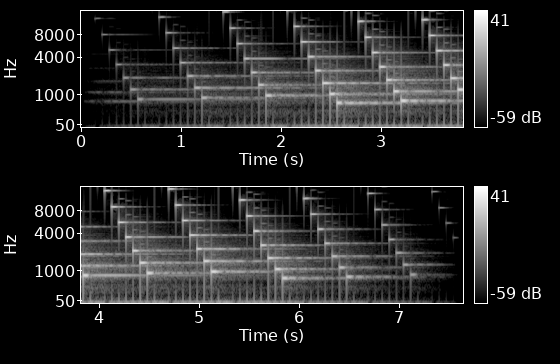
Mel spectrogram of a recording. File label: Jumper reverb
